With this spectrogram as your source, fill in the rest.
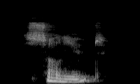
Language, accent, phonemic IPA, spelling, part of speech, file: English, Southern England, /ˈsɒljuːt/, solute, adjective / noun / verb, LL-Q1860 (eng)-solute.wav
- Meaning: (adjective) 1. Free; liberal; loose 2. Relaxed; hence, cheerful, merry 3. Able to be dissolved; soluble 4. Not adhering; loose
